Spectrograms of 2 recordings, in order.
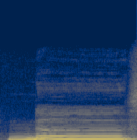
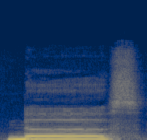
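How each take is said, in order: The two takes are said the same way.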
